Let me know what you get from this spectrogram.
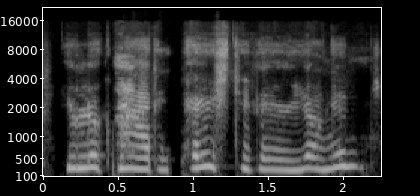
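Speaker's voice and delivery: very high, squeaked-out cartoon voice. Doing a character voice bit, in the Herbert voice. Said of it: "Herbert from Family Guy, bro".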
